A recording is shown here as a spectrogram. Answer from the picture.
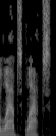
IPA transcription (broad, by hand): ˈlaps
